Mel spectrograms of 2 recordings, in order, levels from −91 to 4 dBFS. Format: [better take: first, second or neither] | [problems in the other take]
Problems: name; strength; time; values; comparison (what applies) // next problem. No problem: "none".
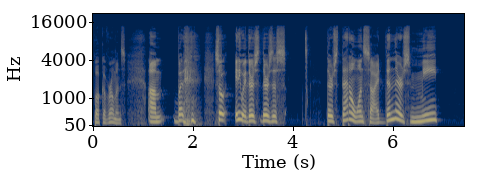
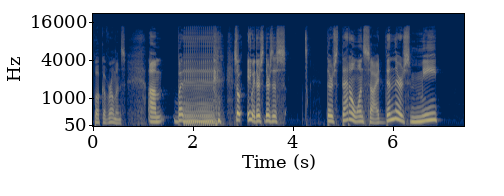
first | audio freezing; at 2 s for 0.5 s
